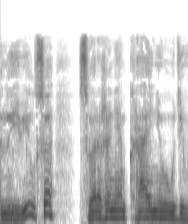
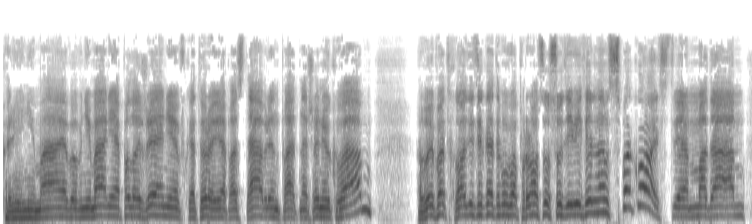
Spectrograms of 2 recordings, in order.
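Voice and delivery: indignant Magnus; 4 semitones higher than usual. A narrator's reading. Magnus voiced in narration.

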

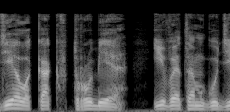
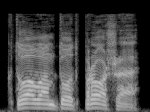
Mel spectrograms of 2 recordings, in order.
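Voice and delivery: slow, raised, haughty question; 5 semitones higher, 5 dB louder, slower than usual. A narrator's reading. Suit rebukes secretary for familiarity, haughtily. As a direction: ask it with lofty indignation. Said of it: "осведомился надменно костюм".

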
